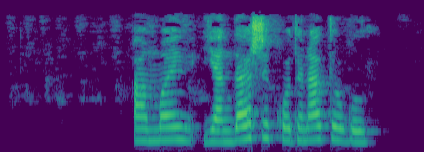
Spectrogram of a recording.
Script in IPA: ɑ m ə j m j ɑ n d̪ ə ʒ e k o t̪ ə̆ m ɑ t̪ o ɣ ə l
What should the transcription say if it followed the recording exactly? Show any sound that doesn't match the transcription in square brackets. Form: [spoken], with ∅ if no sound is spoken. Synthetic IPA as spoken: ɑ m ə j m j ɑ n d̪ [ɑ] ʒ e k o [d̪] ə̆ [n] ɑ t̪ o ɣ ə l

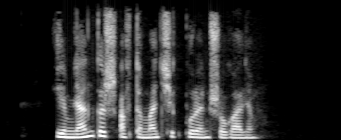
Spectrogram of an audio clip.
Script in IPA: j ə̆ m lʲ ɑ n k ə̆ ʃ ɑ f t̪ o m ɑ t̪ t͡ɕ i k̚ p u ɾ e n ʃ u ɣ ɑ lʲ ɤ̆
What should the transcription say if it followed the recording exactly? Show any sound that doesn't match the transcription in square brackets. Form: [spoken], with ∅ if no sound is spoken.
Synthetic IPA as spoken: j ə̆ m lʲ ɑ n k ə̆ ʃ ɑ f t̪ o m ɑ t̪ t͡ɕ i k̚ p u ɾ e n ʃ [o] ɣ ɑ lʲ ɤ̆

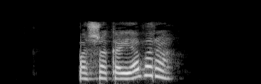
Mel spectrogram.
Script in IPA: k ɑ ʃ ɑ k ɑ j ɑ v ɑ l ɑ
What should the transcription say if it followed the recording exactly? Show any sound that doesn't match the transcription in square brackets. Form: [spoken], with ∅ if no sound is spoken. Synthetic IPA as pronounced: [p] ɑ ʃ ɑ k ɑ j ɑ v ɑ [ɾ] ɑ

